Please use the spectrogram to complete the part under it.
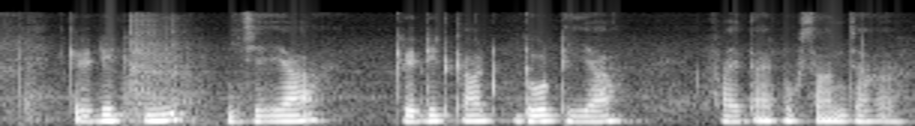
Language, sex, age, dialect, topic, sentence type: Magahi, male, 31-35, Northeastern/Surjapuri, banking, question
